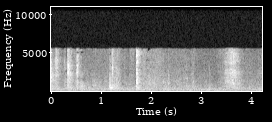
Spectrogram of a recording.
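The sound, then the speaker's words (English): A pen scratches across paper in a few short strokes, with a longer sweeping stroke near the end as a big circle is drawn. No one speaks. “So draw on your paper a big circle.”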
